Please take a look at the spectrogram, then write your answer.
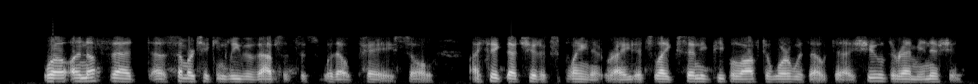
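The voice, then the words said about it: Strained, fading hoarse voice. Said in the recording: “I'm kind of losing my voice here”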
